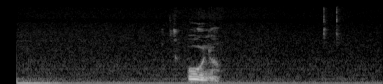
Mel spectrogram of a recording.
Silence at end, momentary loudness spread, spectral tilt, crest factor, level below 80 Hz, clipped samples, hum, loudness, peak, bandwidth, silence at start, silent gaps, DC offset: 0 s; 24 LU; -6.5 dB/octave; 22 dB; -40 dBFS; under 0.1%; none; -26 LUFS; -8 dBFS; 16.5 kHz; 0.15 s; none; under 0.1%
